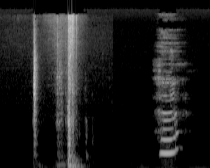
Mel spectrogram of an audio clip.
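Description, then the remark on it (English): A door swings and shuts with a solid thump, followed a moment later by a short creaking or squeaking sound, likely the latch or hinge settling. “Oh, I just closed the door so we'd have a little more privacy.”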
